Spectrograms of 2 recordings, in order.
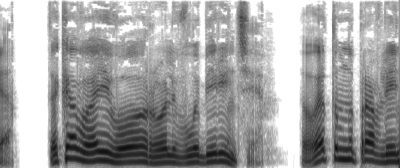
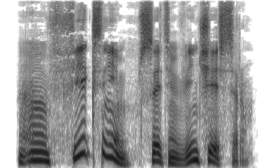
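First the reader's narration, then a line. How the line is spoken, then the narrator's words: Plain. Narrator (Russian): говорит Мак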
